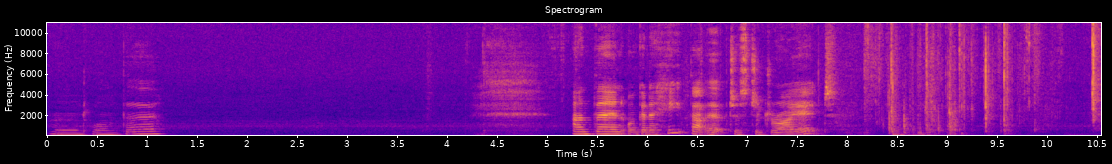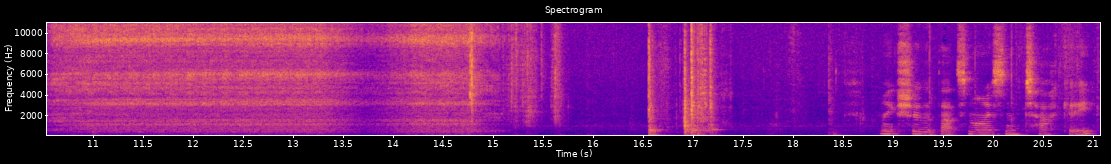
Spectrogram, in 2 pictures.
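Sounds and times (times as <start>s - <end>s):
handling knocks: 8.4s - 9.7s
heat tool switch: 10.4s - 15.1s
heat tool fan blowing: 10.4s - 15.7s.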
